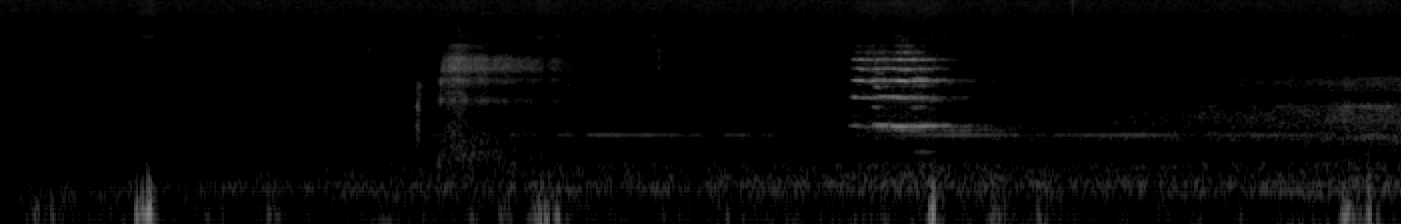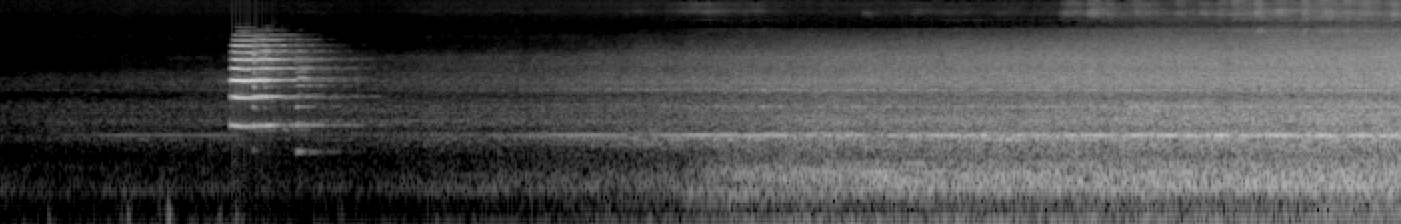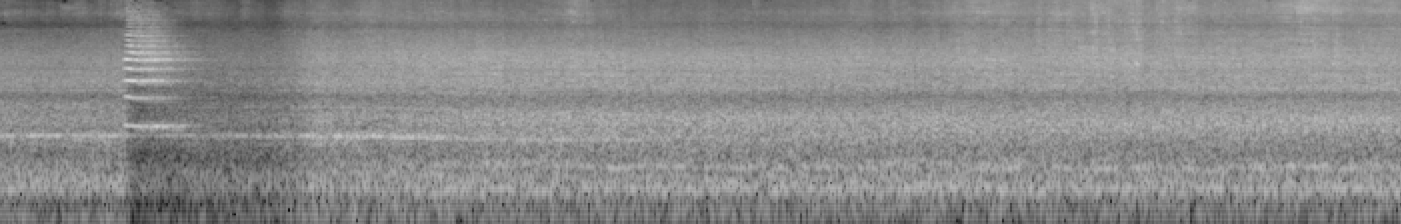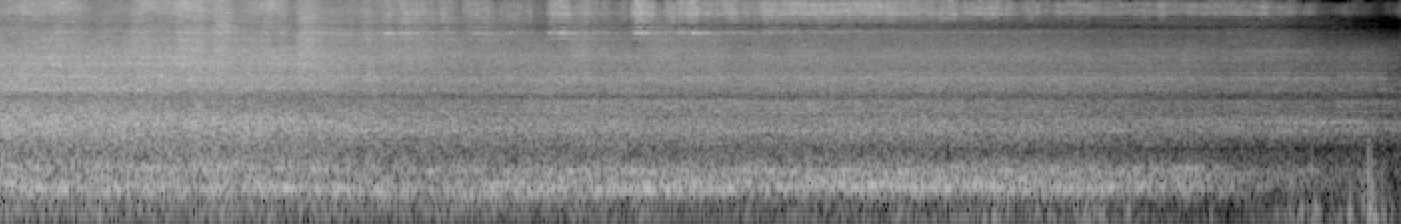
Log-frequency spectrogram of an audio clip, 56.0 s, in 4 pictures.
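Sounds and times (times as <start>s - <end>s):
train horn: 8.5s - 10.2s, 16.2s - 17.9s, 19.5s - 30.4s
train rumbling past: 8.5s - 56.0s.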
